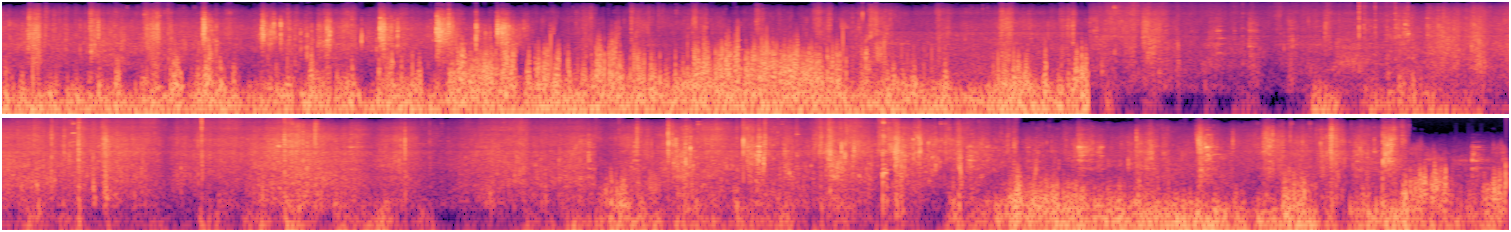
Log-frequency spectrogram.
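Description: Wind buffeting the microphone, with footsteps crunching on a pebble beach. About eleven seconds in it drops abruptly to much quieter footsteps through wet brush. Near the end the wind noise rises again.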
